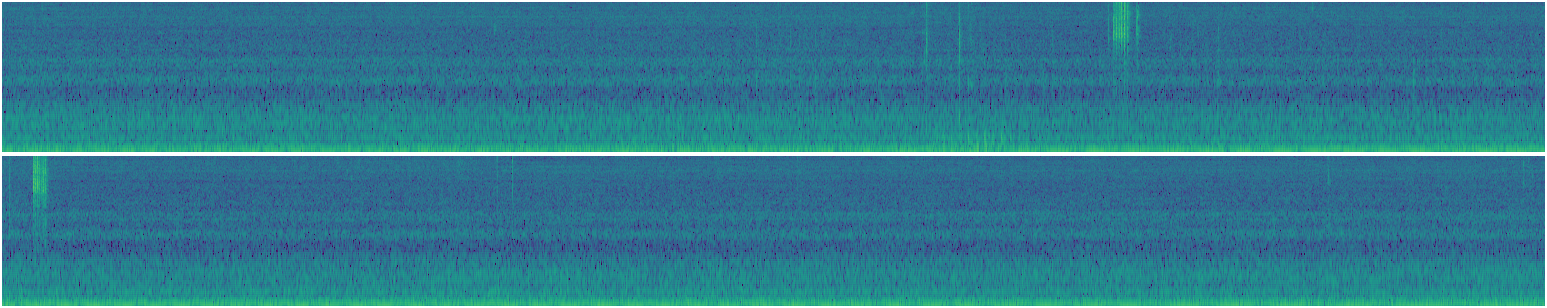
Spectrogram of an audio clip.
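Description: Steady low rumble of a truck's engine and tyres heard inside the cab while cruising at highway speed. Two brief sharp clicks come a few seconds apart near the middle.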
